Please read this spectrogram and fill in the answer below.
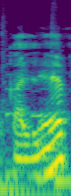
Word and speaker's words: Caleb: En este caso, Caleb, la sílaba tónica es la última, fíjense.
